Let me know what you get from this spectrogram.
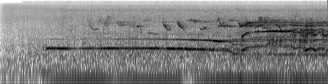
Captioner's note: birds chirping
